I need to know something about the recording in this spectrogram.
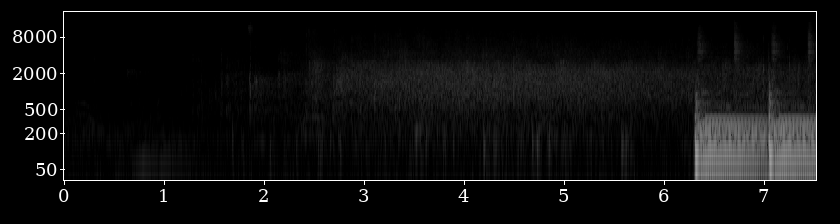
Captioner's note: applause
